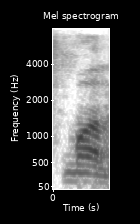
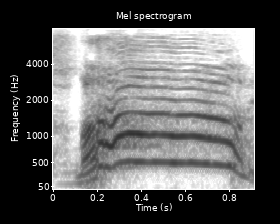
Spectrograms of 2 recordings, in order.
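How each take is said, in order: First: Said in the usual way. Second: Exaggerated SMILE. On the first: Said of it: "it's smile". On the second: Shown as a demonstration. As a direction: SMILE shouted high, loud and stretched. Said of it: "it's not just smile".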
